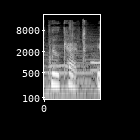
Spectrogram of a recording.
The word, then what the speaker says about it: Phuket: worldwide the beautiful tropical island of Phuket fortunately pronounced as Phuket is frequently and justifiably referred to as the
